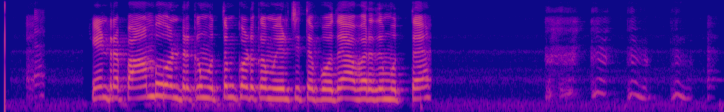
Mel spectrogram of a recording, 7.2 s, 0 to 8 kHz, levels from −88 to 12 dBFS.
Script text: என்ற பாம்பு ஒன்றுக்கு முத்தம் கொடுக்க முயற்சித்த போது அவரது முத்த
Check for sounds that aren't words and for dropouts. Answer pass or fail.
fail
